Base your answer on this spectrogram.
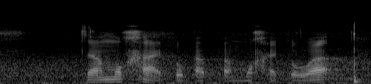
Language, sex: Southern Sotho, male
